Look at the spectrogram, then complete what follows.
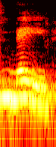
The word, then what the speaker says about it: knave: it be nave so KN AV is nave and that's K is silent in this word and it means to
